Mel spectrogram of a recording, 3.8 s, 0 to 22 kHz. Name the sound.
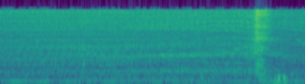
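2006 Toyota Highlander hybrid engine starting and running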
